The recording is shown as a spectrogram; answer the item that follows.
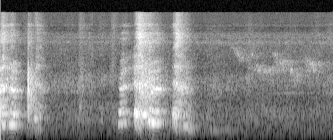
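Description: A person coughing: two fits about a second and a half apart, each of two or three short coughs.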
